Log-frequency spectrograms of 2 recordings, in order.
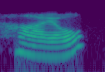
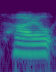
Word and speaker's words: Hile: It's Christiane Heil. And my last name is spelled H-I-L-E. So again, Christiane, C-H-R-I-S-T-I-A-N-E. And last name is Heil, H-I-L-E.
